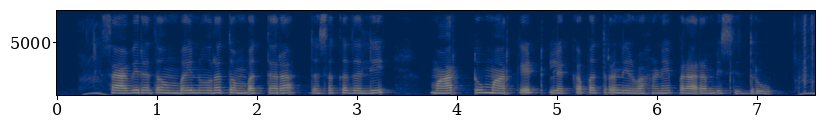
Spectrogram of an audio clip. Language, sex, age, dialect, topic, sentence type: Kannada, female, 18-24, Mysore Kannada, banking, statement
